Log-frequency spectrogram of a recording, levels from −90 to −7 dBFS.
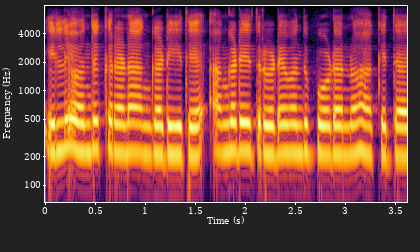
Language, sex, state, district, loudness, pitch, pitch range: Kannada, female, Karnataka, Bidar, -13 LUFS, 220 Hz, 215-225 Hz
